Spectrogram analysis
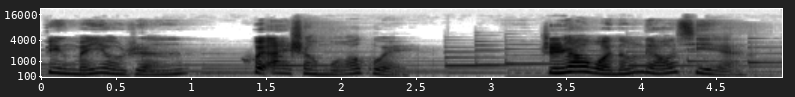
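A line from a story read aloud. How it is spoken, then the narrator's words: Dying, faint soft laugh. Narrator (Chinese): 魔鬼奄奄一息的轻轻一笑说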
